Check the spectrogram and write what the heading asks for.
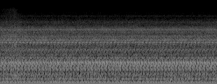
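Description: Steady machine hum with a low rumble and several constant tones, unchanging throughout.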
